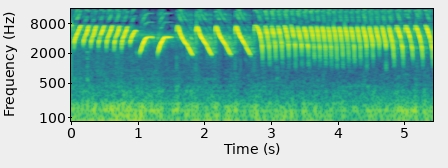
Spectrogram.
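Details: Canary master song for training young birds, starting with quick falling trills, then slow separate upward and downward slurred whistles, then a long fast trill of sweeping notes.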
